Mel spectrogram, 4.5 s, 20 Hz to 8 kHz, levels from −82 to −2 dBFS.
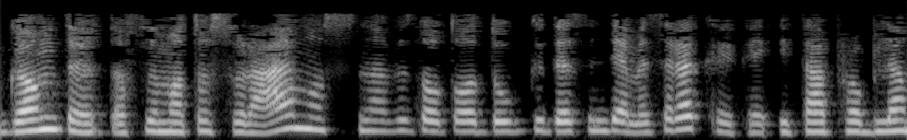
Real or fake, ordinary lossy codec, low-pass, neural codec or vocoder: fake; MP3, 24 kbps; 7.2 kHz; codec, 24 kHz, 0.5 kbps, DualCodec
